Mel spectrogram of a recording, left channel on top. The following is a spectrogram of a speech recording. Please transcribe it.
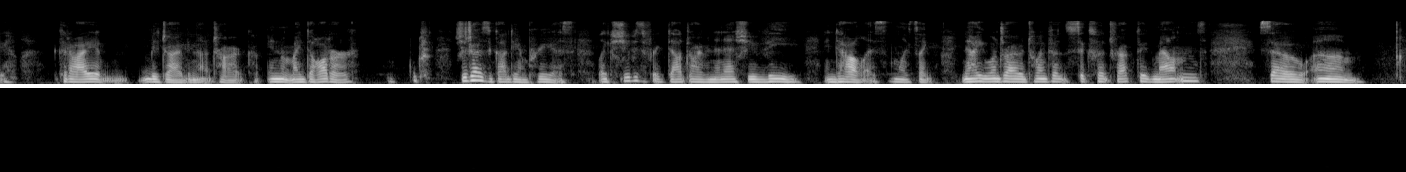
could I be driving that truck. And my daughter, she drives a goddamn Prius. Like, she was freaked out driving an SUV in Dallas. And it's like, now you want to drive a 26-foot truck through the mountains? So,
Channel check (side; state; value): right; silent; 64 dB below the other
